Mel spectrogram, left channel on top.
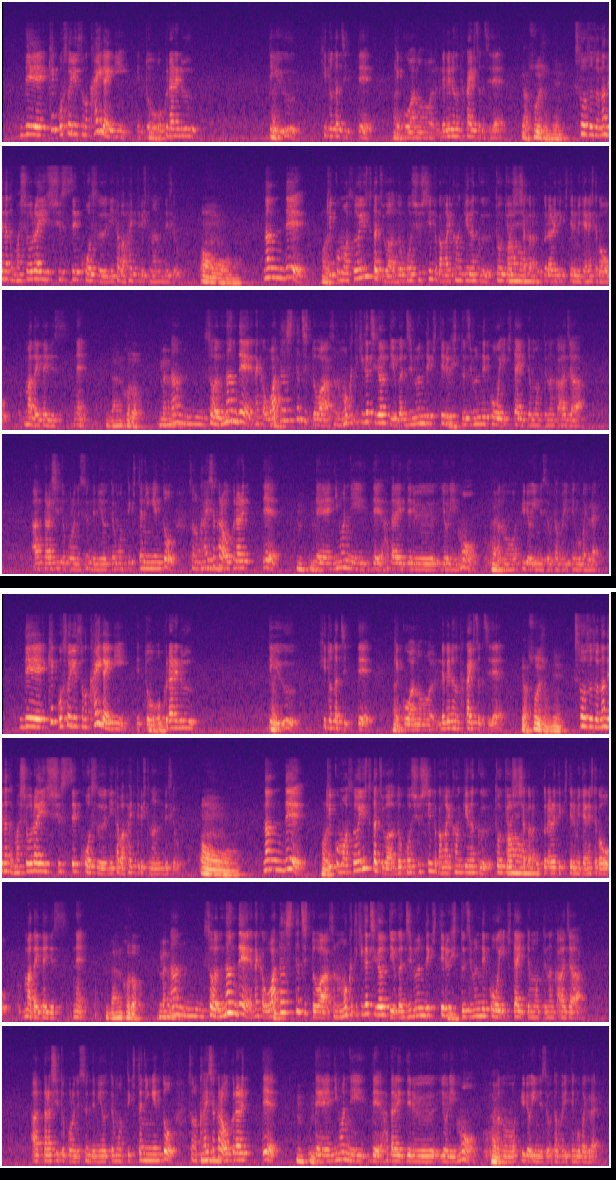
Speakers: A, on the right (about 80°); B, on the right (about 60°).
A: で、結構そういうその海外に、えっと、
B: うん、うん。
A: 送られるっていう人たちって、
B: はい。はい。
A: 結構あの、
B: い
A: レベルの高い人たちで、
B: や、そうでしょうね。
A: そうそうそう、なんでなんか、まあ、将来出世コースに多分入ってる人なんですよ。
B: ああ、
A: なんで、
B: はい。
A: 結構まあそういう人たちはどこ出身とかあんまり関係なく、東京支社から送られてきてるみたいな人がお、
B: あ
A: まあ大体ですね。
B: あ、なるほど。<laughs> なるほど。
A: なん、そう、なんで、なんか私たちとはその目的が違うっていうか、
B: はい。
A: 自分で来てる人、
B: うん。
A: 自分でこう行きたいって思って、なんか、あ、じゃあ、新しいところに住んでみようって思ってきた人間と、その会社から送られて、
B: うん。うん、
A: で、
B: うん。
A: 日本にで働いてるよりも、
B: はい。
A: あの、給料いいんですよ。多分1.5倍ぐらい。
